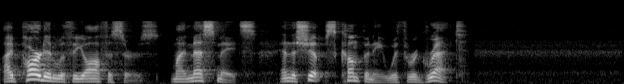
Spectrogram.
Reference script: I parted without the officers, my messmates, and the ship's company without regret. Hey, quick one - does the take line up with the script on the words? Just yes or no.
no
